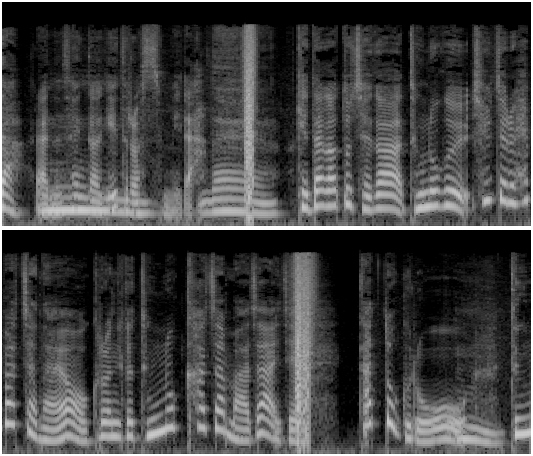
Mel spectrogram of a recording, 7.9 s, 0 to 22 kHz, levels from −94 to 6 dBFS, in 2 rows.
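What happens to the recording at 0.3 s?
Nothing goes wrong at 0.3 s; the speech runs through that moment intact, with no dropout, click or distortion.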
